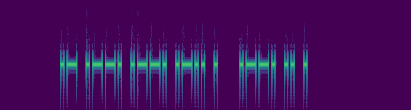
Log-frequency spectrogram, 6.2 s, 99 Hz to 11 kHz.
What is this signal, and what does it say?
Morse code, heard as a keyed tone, about 25 wpm, 700 Hz. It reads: APPLE PIE
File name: practice / 25wpm / Difficult Words with Hints - 25wpm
